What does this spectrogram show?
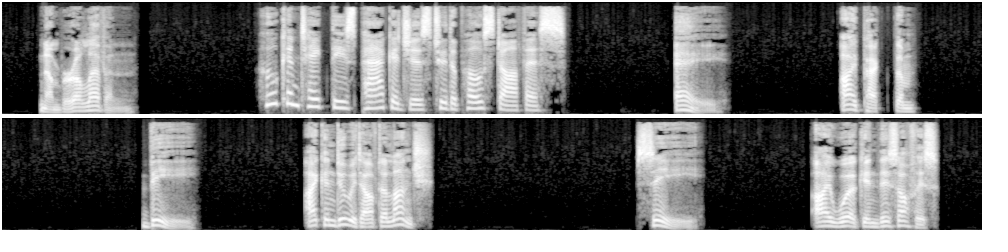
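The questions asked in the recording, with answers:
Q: Who can take these packages to the post office?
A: B: I can do it after lunch.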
